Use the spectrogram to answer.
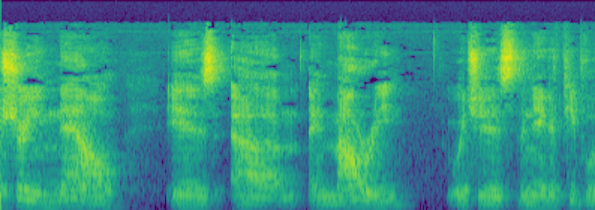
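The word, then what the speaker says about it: Māori: It's actually pronounced Maori. It's very phonetic, like you would pronounce Hawaiian or Japanese.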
